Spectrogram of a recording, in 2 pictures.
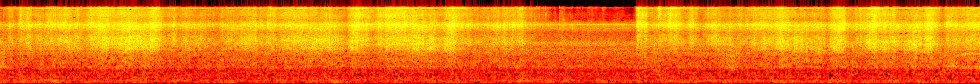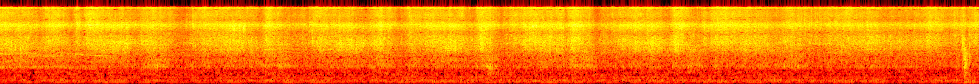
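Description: A hand in a thin plastic glove kneading raw mince with chopped onion and spices in a glass bowl: a continuous rustling, squishing noise that dips briefly about eight seconds in.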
